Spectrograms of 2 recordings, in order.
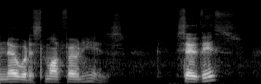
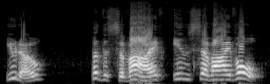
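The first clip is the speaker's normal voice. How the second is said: gleeful pun; 7 semitones higher, 9 dB louder than usual. Acted. Villain's pun on survival.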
